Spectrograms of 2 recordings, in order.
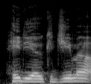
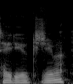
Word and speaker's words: Hideo Kojima: the new game by Hideo Kojima I've probably pronounced his first name wrong I think it's Hideo Kojima Hideo Kojima and he was the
